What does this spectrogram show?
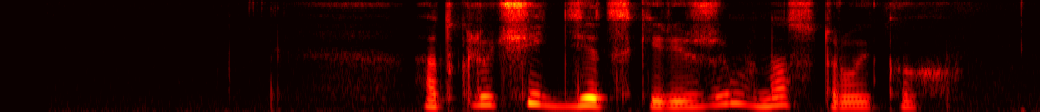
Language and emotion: Russian, neutral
